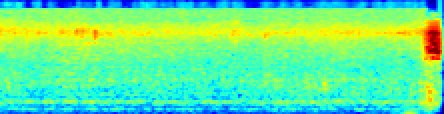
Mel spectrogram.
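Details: Swarming honey bees clustered on an old barn wall where another hive had been removed two days earlier, giving an even, continuous humming drone with no break, ending in a brief knock.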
